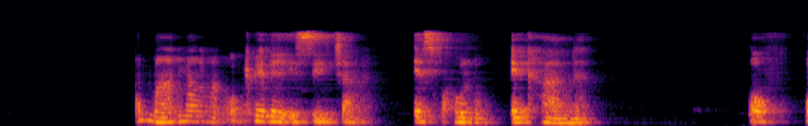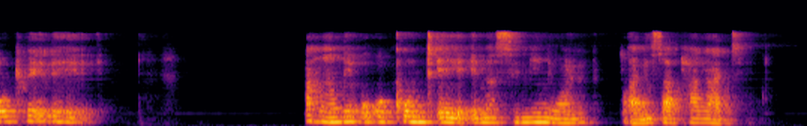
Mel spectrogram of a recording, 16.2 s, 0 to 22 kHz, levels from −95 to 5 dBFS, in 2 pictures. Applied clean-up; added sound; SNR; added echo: neural mask model DeepFilterNet 3.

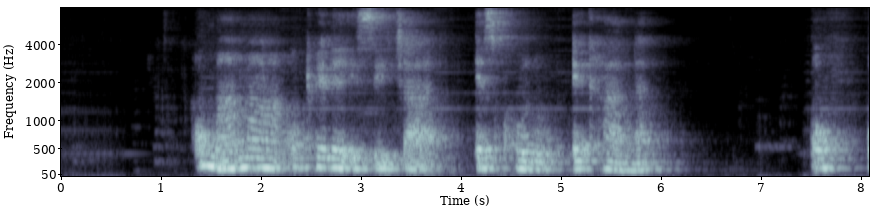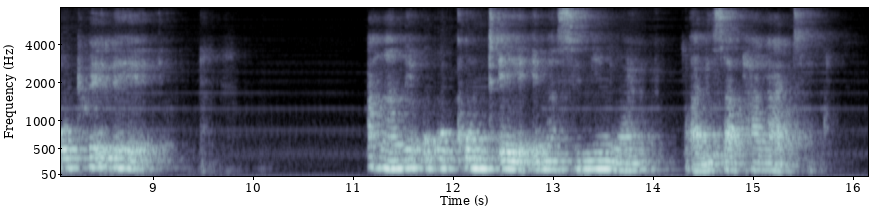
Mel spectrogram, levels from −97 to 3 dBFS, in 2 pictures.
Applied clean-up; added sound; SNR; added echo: neural separator model SepFormer DNS4.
